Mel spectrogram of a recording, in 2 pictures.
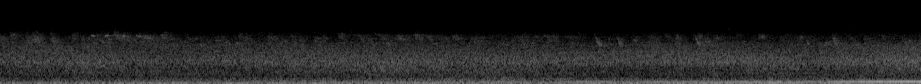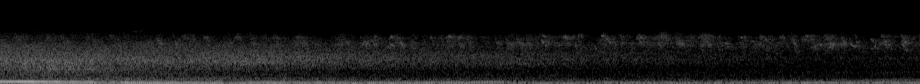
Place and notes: Gengsheng N. Rd., Beinan Township - Roadside woods
Traffic Sound, Birds Chicken sounds, Binaural recordings, Zoom H4n+ Soundman OKM II ( SoundMap2014016 -9)
Taitung County, Taiwan, 16 January 2014, ~13:00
